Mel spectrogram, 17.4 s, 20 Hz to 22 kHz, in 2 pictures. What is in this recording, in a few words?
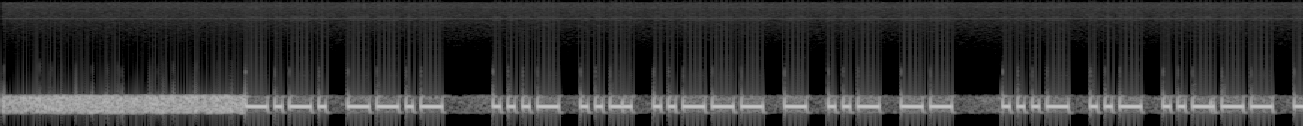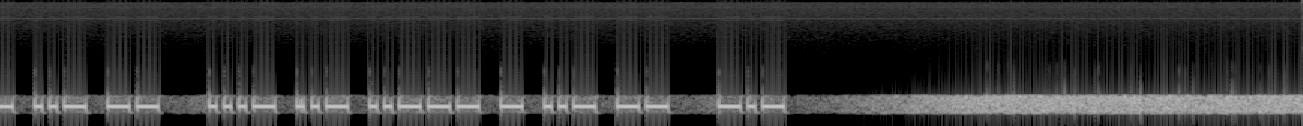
CW own Signal; Mesat-1; VU2TUM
